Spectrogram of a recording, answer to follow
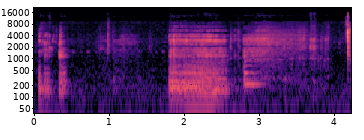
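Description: A woman's loud burp about two seconds in, lasting nearly a second, with a smaller one right after it.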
